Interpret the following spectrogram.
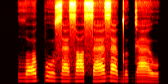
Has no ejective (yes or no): yes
